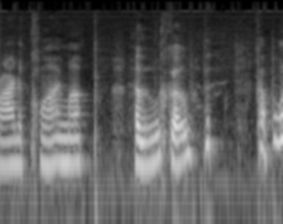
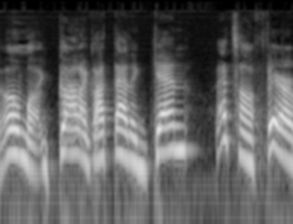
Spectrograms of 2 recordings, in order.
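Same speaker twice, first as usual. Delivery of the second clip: loud, high mock protest; kids yelling complaints; 5 semitones higher, 5 dB louder than usual. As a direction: imitate indignant kids objecting to their chores. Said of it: "hear all the kids yelling".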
